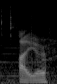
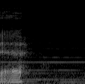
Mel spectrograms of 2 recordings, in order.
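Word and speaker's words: Ayr: Sorry. That's air, like the thing that you breathe. Air. Air. Air, lassie. I've been to air. I saw a nice Scottish bagpipe band playing in air.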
